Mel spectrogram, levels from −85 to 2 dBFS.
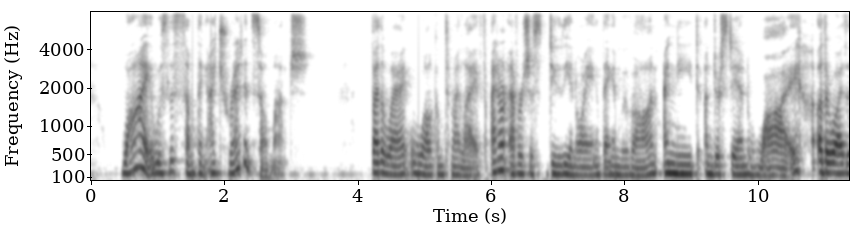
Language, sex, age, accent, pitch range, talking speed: English, female, 40-59, American, 150-175 Hz, 170 wpm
